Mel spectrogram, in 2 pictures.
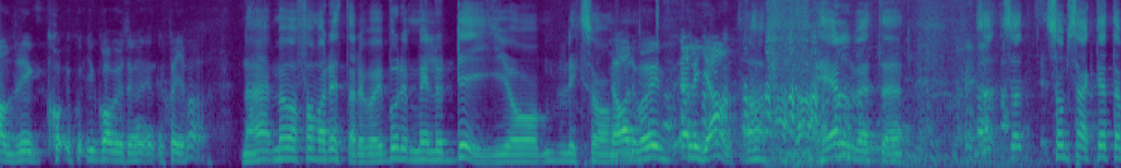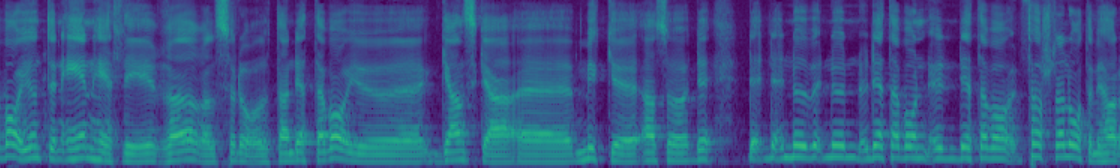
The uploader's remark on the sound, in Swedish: Livepodden är ett samarbete mellan Staden podcast och Arkitema och spelades in den 18 april inför publik i Malmö.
